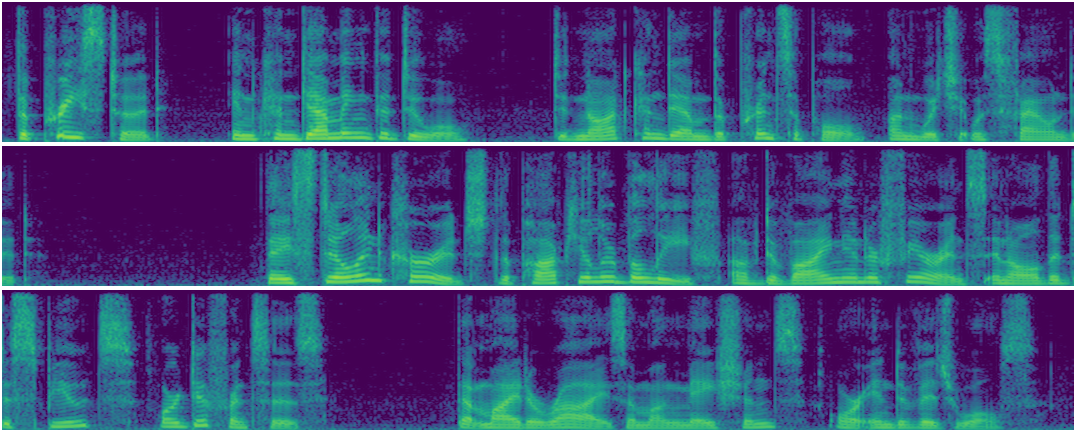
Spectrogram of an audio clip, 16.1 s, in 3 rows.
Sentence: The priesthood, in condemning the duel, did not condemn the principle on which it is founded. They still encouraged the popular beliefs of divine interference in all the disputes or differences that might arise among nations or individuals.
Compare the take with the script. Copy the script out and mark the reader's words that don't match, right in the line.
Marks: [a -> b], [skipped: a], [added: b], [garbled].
The priesthood, in condemning the duel, did not condemn the principle on which it [is -> was] founded. They still encouraged the popular [beliefs -> belief] of divine interference in all the disputes or differences that might arise among nations or individuals.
